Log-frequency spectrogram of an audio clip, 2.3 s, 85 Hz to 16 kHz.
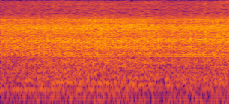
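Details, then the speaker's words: BS6 diesel at 590 km after DEF error/no-start fix, running a scanner-free DPF regeneration with idle held fast: steady, even running at raised speed, no knocks or misses; normal raised idle during regeneration. "और अभी देखिए मेरा गाड़ी narration चालू है accelerator पास fast है और गाड़ी जैसे ही अपडेट होगा एक्टर फास्ट होता रहेगा"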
